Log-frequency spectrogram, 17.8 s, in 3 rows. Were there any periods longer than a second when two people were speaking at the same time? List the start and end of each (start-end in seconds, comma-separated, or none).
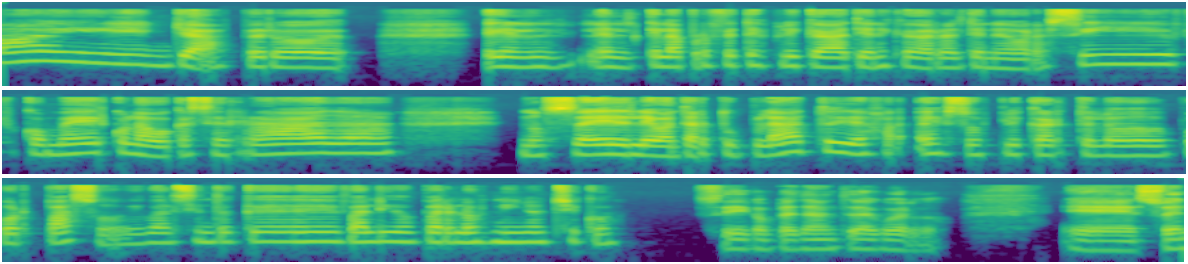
none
